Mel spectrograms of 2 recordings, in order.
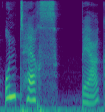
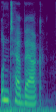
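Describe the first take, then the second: First: An s sound comes before 'berg'. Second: No s sound comes before 'berg'. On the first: The speaker calls it right. "Thema heute Untersberg" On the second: The speaker calls it wrong. "nicht Unterberg; wir haben ein S vergessen mitzusprechen"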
